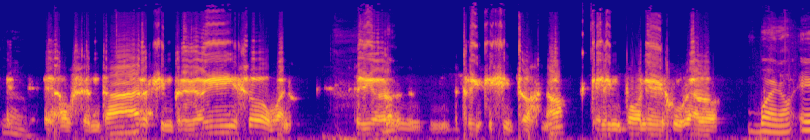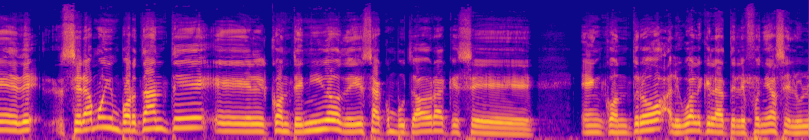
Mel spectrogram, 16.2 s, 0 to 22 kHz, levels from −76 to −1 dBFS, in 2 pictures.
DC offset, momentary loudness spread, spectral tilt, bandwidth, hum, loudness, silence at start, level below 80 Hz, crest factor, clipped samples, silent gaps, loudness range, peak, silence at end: under 0.1%; 10 LU; -3.5 dB/octave; over 20 kHz; none; -11 LUFS; 0.05 s; -42 dBFS; 10 dB; under 0.1%; none; 6 LU; -2 dBFS; 0 s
